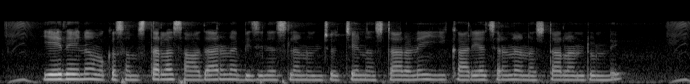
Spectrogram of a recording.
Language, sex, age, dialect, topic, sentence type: Telugu, female, 18-24, Southern, banking, statement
